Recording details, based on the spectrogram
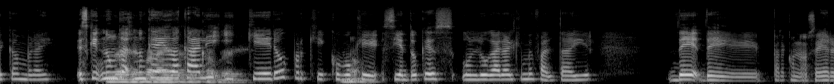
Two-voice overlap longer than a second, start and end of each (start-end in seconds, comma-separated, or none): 1.1-2.6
